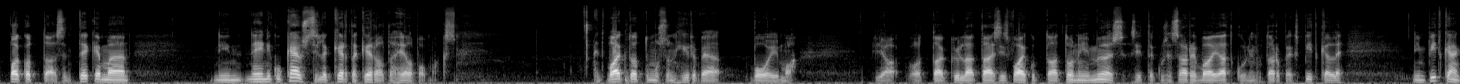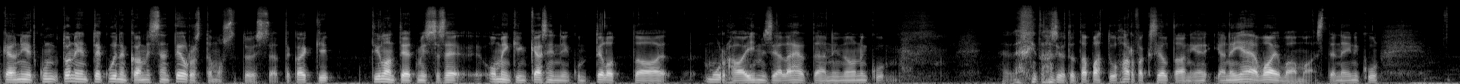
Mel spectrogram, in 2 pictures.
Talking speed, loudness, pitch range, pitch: 155 wpm, -19 LUFS, 95-115 Hz, 105 Hz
